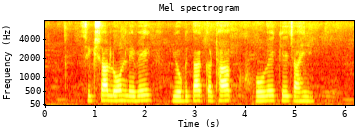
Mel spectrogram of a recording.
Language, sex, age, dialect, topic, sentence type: Bhojpuri, male, 18-24, Southern / Standard, banking, question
